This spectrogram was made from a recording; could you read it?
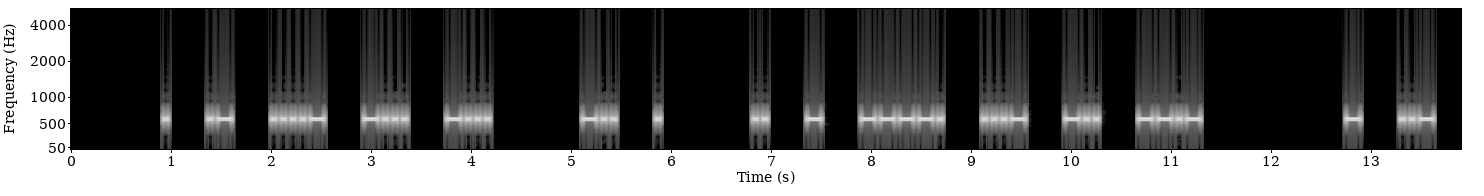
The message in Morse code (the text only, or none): EA4BB DE IT9VDQ TU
